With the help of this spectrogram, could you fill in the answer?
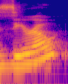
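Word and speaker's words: Xero: Another option is Zero. It's spelled X E R O.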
